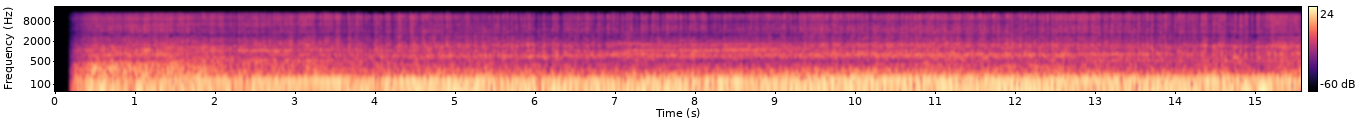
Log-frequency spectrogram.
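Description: Lifted mud truck's big engine running at low revs with a steady, deep rumble.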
